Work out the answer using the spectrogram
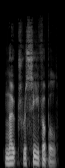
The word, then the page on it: note receivable: British English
